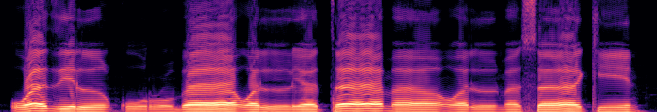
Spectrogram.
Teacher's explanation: Kemudian wadzil qurba wal yatama wal masakin. Pada lafal qurba tebalkan ro-nya karena huruf ro sukun didahului dengan dhamma.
